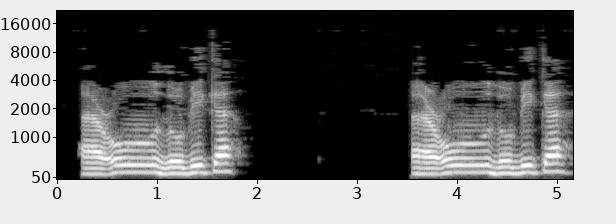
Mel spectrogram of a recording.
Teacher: واو کو تھوڑا سا لمبا کریں گے اور ذال ہے، زا نہیں پڑھنا۔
